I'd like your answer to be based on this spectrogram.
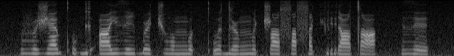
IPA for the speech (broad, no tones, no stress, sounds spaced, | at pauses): v ə˞ ʒ æ kʷʼ ʌ ɡ ɪ ʔ ɑ j ð i ɓ ə˞ t͡ʃ v ʌ ŋʷ ɪ ʔ kʷʼ ʌ d ə˞ ŋʷ ɑ t͡ʃ ə˞ sˤ ə sˤ ʌ t͡ʃ rʲ ɔ tˤ æ | ð ɪ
